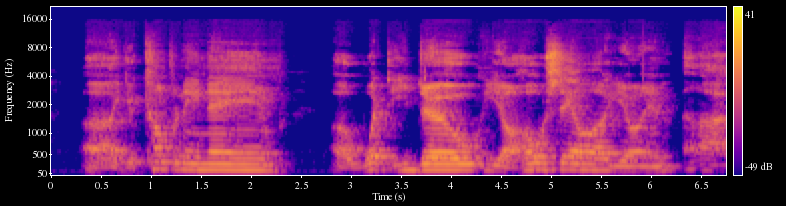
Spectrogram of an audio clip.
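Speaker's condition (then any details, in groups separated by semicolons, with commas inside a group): Cerebral palsy; speech may sound drunk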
